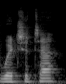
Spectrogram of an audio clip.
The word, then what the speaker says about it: Wichita: It's pronounced Wichita.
